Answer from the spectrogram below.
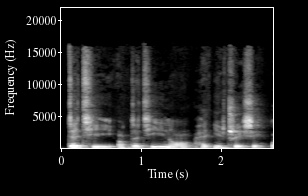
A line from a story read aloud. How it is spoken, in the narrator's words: Linklater asked gently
